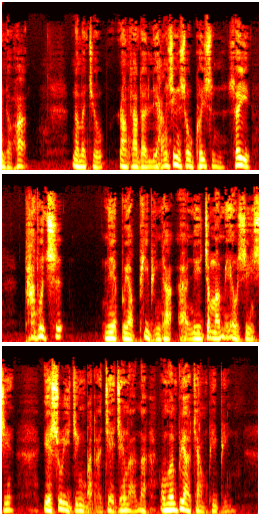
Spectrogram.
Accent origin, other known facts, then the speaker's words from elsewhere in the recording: China; 跟我们中国人都不一样，中国人很讲究吃的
